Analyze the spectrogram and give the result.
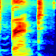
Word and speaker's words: Brent: No, but we meet Brett. He's excited. – Brent. – Brent. Did I say it like? – You keep saying Brett. It's Brent.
